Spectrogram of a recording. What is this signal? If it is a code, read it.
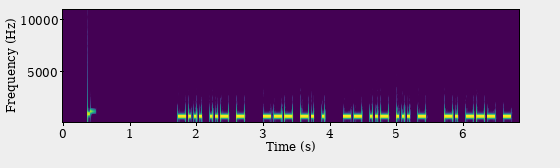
Morse code, heard as a keyed tone, about 30 wpm, 700 Hz. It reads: BUT ONE MUST NOT
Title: Sentences from Top 1100 Words 30wpm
